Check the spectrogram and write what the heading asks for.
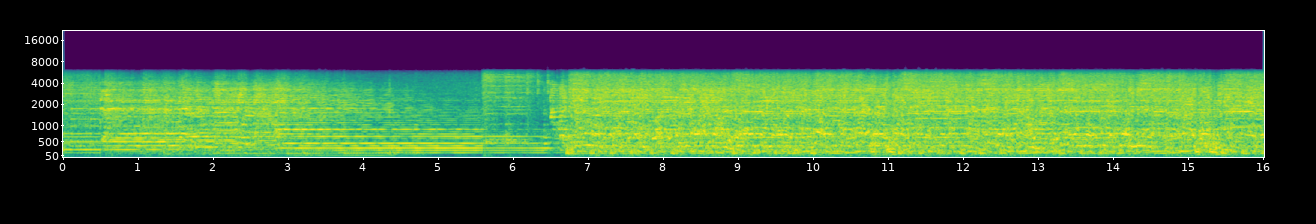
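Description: Hardcore punk band playing live. An electric guitar holds ringing notes that change pitch a few times, then about six and a half seconds in the full band comes in loud.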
